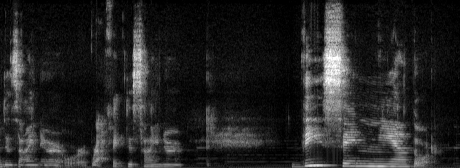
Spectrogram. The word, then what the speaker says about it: diseñador: Diseñador. Diseñador. So pay attention here to the pronunciation of that letter, the ñ.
